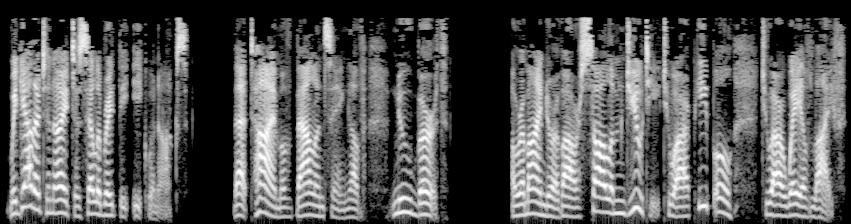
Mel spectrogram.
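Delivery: loud, solemn address to a crowd; formal speech. Acted. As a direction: speak like a leader at a ceremony. Leader's solemn speech to the Order.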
